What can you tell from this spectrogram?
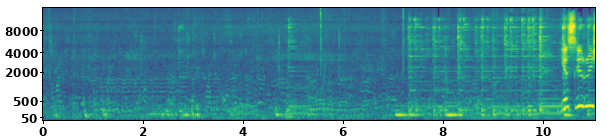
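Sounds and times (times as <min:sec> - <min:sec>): acoustic guitar strumming: 0:02.6 - 0:06.1, 0:07.0 - 0:11.0.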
